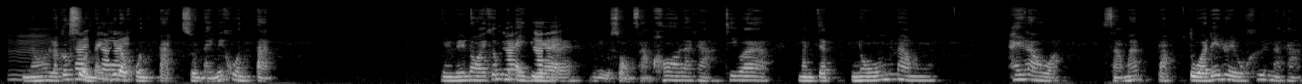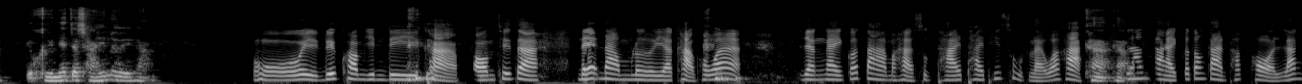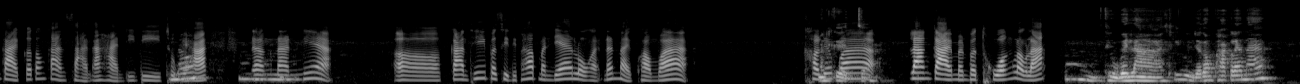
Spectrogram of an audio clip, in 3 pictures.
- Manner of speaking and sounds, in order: static; distorted speech; giggle; tapping; other background noise; giggle
- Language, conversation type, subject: Thai, unstructured, คุณคิดว่าการนอนดึกส่งผลต่อประสิทธิภาพในแต่ละวันไหม?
